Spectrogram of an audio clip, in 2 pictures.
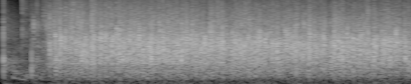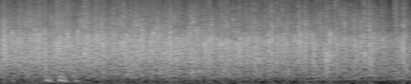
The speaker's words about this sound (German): Könnte ich mal einen Applaus haben?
